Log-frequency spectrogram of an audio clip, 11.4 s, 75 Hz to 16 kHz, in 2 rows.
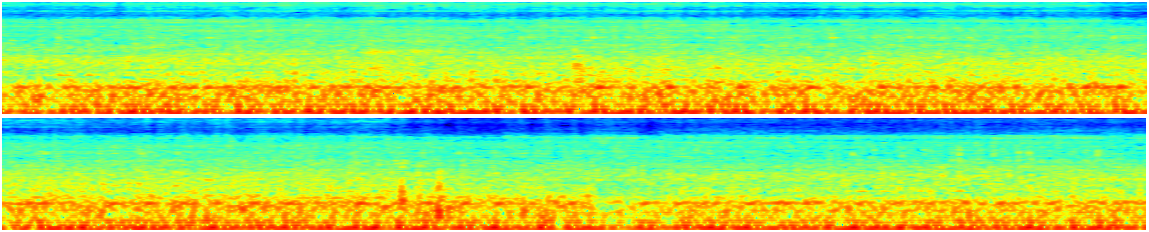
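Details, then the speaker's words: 1969 Jeepster Commando with new battery, still warming up, loose hanger noted: low, steady idle with slightly uneven beat, no knocks; engine sounds healthy, normal idle. "Yeah, don't want to idle right now. It will in a minute. Looks like I got a loose hanger. Sounds good."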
